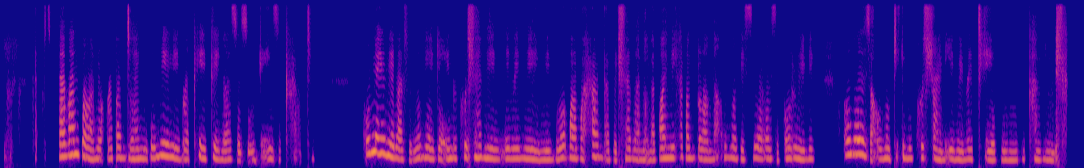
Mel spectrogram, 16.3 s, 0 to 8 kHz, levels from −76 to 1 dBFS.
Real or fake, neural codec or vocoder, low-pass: fake; codec, 16 kHz, 0.5 kbps, FreqCodec, smaller model; 7.2 kHz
